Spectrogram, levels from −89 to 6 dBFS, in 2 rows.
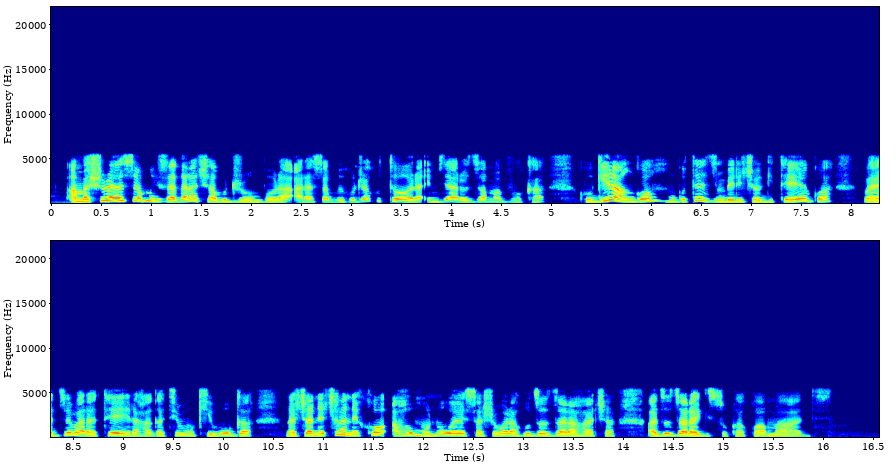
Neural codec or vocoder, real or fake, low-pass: none; real; 5.4 kHz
